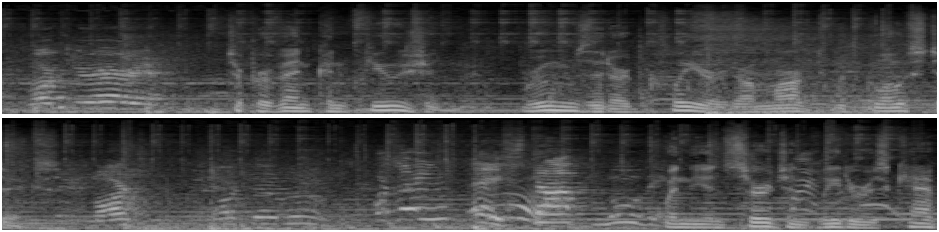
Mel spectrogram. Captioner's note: voiceover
